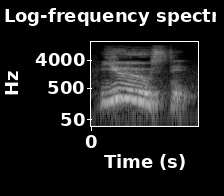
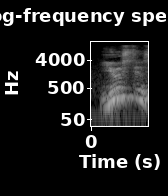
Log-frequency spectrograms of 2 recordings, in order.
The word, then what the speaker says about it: Houston: And all my friends in Texas say, Mike, it's not Houston with a U. That's not how you say it. Well, that's how I say it with my New York accent. Houston.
